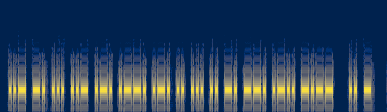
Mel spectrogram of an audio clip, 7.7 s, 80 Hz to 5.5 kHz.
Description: Morse code, heard as a keyed tone, about 25 wpm, 600 Hz. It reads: UNSURPRISINGLY IT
